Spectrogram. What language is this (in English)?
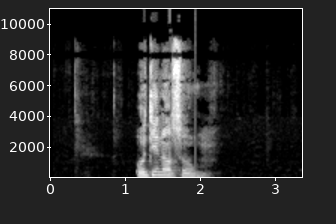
Kati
